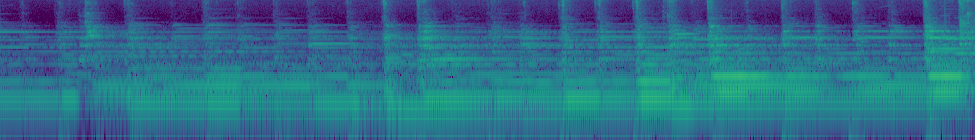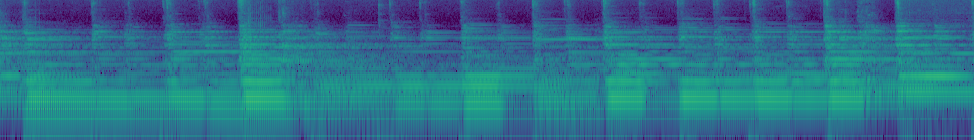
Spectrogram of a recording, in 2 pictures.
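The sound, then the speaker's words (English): A clean electric guitar, a Jag played through a pedal board, plays sustained chords drenched in heavy reverb, each change ringing out and blending into the next at a steady, moderate volume with no voices. “A clean one with a ton of reverb probably, and yeah, so I'm going to throw this into the mix and see how it goes.”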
